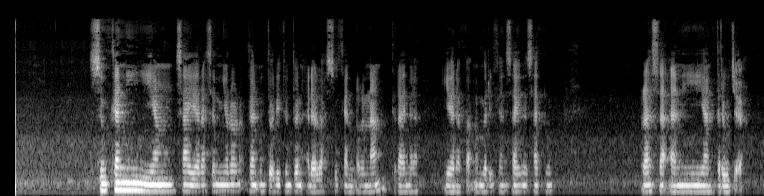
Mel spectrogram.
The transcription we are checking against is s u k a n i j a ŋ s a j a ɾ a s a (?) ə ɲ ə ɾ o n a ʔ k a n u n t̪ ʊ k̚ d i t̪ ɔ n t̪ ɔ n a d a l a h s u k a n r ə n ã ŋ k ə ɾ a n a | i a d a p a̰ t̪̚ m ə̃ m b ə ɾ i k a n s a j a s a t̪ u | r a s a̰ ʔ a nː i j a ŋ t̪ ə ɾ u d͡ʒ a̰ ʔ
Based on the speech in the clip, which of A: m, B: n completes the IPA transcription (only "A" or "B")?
A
